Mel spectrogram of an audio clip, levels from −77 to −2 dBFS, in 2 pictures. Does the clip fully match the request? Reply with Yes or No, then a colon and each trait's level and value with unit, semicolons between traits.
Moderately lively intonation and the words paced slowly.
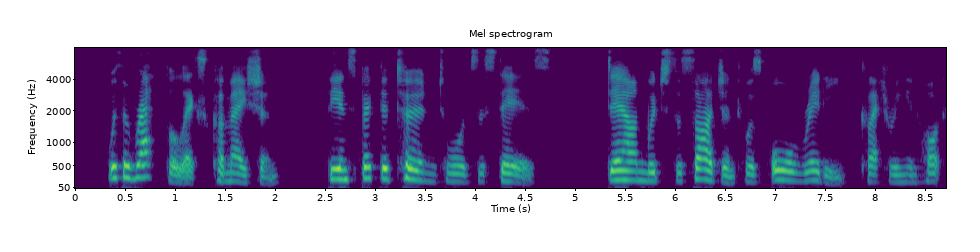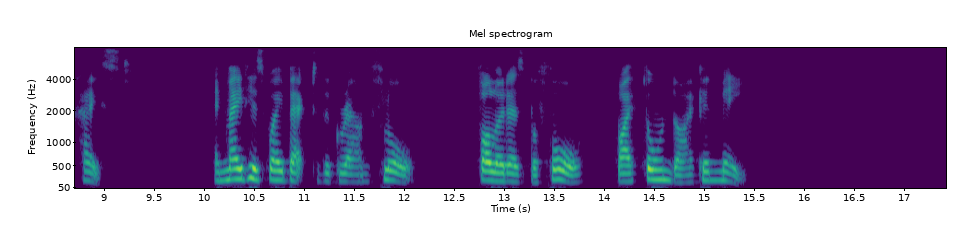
Yes: average, 4.2 semitones; slow, 125 wpm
